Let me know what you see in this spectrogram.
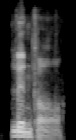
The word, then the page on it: lintel: British English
